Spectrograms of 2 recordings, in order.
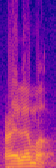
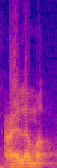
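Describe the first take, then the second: The two takes are said the same way.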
